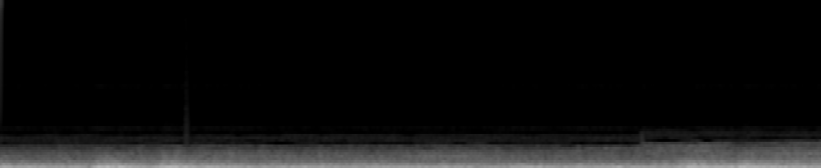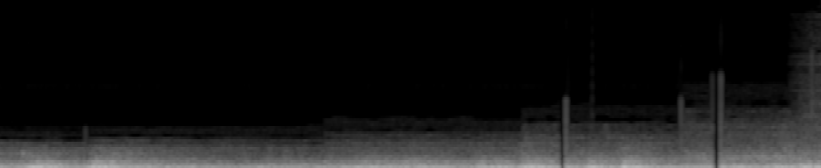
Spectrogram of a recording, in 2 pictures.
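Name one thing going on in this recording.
A train rumbles steadily over a steel bridge.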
